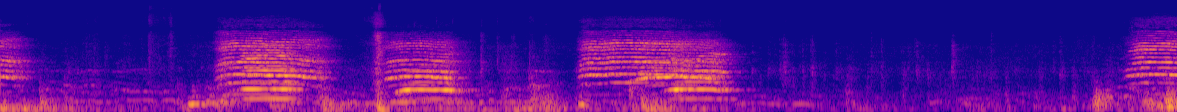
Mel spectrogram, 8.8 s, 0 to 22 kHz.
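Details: Goat named Okayu giving birth to two kids at Yoshigake farm in Japan on 3 May 2023, with many volunteers watching; loud wavering harmonic bleats in three long bursts, low voices murmuring between them.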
